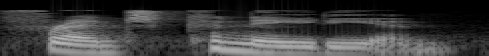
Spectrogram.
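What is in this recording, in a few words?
"French-Canadian", English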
